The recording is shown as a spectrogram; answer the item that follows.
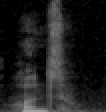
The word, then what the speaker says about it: Khonsu: Entonces, Thoth acudió al dios de la luna, Khonsu. Okay. Bueno, Khonsu. – Khonsu. Pues es el de literal Moon Knight. Vean en Marvel. – Ándale. ¿Cómo es? ¿Khonsu o Khonsu? – Khonsu.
